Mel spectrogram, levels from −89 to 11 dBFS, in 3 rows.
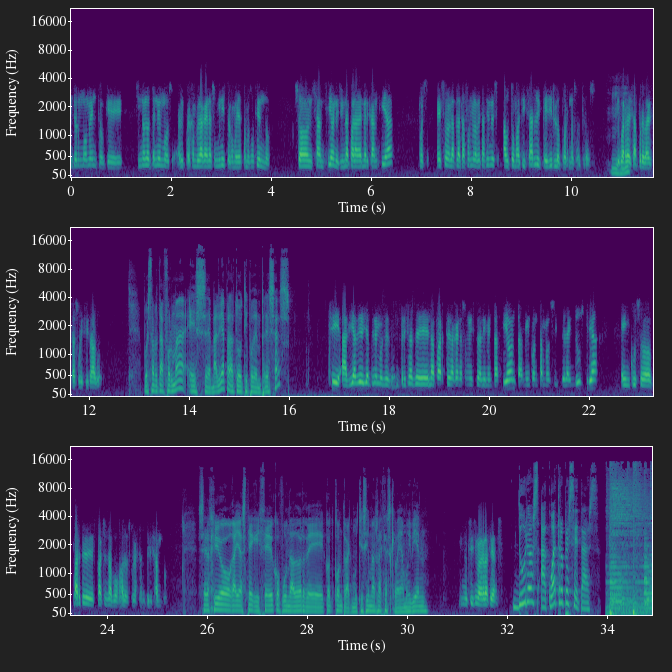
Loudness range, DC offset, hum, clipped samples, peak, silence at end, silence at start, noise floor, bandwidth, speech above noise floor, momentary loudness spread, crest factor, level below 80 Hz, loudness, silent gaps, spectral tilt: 4 LU; under 0.1%; none; under 0.1%; -8 dBFS; 0 s; 0 s; -67 dBFS; 13 kHz; 41 dB; 11 LU; 20 dB; -44 dBFS; -27 LUFS; 33.88-33.97 s; -5 dB/octave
